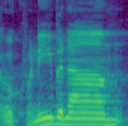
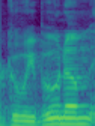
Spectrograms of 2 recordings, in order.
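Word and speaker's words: Okwuegbunam: guys so well resigning Albert okam uh or guyam if you prefer that pronunciation word both and I just like saying both so you got both um moving on for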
